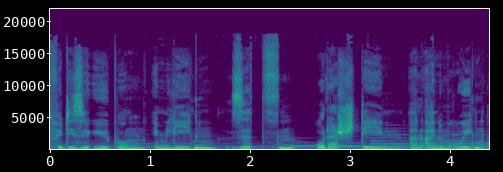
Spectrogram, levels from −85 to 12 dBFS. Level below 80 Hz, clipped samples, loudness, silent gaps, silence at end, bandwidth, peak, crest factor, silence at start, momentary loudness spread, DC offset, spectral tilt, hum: -56 dBFS; under 0.1%; -21 LUFS; none; 0 s; 18.5 kHz; -6 dBFS; 14 dB; 0 s; 4 LU; under 0.1%; -5.5 dB/octave; none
